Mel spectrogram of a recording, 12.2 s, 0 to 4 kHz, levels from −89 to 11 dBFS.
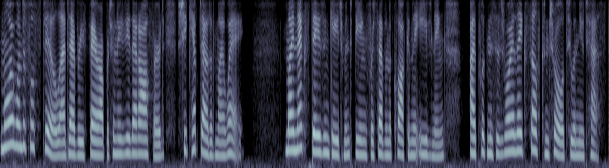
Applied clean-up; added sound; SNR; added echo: neural diffusion model UNIVERSE++.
